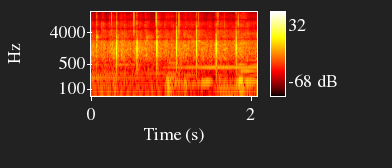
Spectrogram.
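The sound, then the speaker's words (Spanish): A church audience claps in steady unison, applauding Jesus for those who raised their hands, about eight sharp beats at an even, quick rhythm, over a soft sustained musical drone. No one speaks. “Vamos a dar un aplauso a Jesús por estas manos que se han levantado.”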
